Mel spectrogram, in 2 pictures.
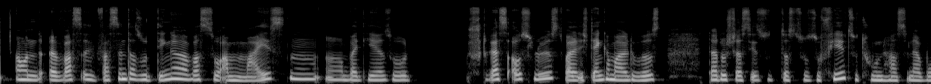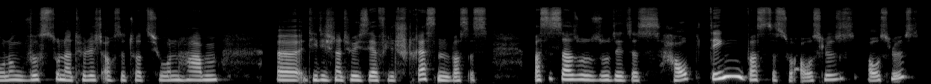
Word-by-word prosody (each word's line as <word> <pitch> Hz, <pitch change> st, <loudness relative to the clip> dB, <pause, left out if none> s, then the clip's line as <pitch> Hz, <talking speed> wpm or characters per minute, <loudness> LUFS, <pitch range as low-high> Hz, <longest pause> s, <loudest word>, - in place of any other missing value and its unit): Und, 220 Hz, -1 st, +1 dB
äh, 195 Hz, -1 st, +2 dB
was 205 Hz, +2 st, 0 dB
i 225 Hz, -2 st, -1 dB
was 195 Hz, 0 st, -3 dB
sind 245 Hz, 0 st, +3 dB
da 245 Hz, -, +2 dB
so 220 Hz, -1 st, 0 dB
Dinge, 230 Hz, +5 st, +2 dB
was 215 Hz, 0 st, -1 dB
so 200 Hz, -3 st, -2 dB
am 190 Hz, -2 st, 0 dB
meisten, 245 Hz, -, -1 dB
äh, 210 Hz, 0 st, -3 dB
bei 195 Hz, -1 st, -1 dB
dir 200 Hz, +1 st, -2 dB
so 200 Hz, -1 st, -3 dB, 0.6 s
Stress 225 Hz, +1 st, -2 dB
auslöst? 250 Hz, +4 st, -1 dB
Weil 190 Hz, -, +2 dB
ich -, -, -4 dB
denke 210 Hz, +4 st, +2 dB
mal, 195 Hz, -2 st, +3 dB
du 195 Hz, -2 st, -2 dB
wirst 215 Hz, +3 st, -1 dB, 0.4 s
dadurch, 215 Hz, +1 st, 0 dB
dass 195 Hz, -1 st, -2 dB
ihr 195 Hz, -, -3 dB
so 205 Hz, +2 st, -12 dB
dass 190 Hz, -, -5 dB
du 195 Hz, -, -8 dB
so 190 Hz, +1 st, -6 dB
viel 255 Hz, +8 st, +1 dB
zu 220 Hz, -7 st, -8 dB
tun 195 Hz, -2 st, -1 dB
hast 185 Hz, -1 st, -3 dB
in -, -, -2 dB
der 185 Hz, -1 st, -2 dB
Wohnung, 195 Hz, +1 st, 0 dB
wirst 215 Hz, +1 st, -1 dB
du -, -, +2 dB
natürlich 200 Hz, 0 st, 0 dB
auch 200 Hz, -, -3 dB
Situationen 195 Hz, +1 st, -3 dB
haben, 205 Hz, +1 st, +2 dB, 0.6 s
äh, 195 Hz, -2 st, +4 dB
die 205 Hz, -, -1 dB
dich 200 Hz, -2 st, 0 dB
natürlich 200 Hz, -1 st, +1 dB
sehr 190 Hz, -1 st, +3 dB
viel 185 Hz, 0 st, -7 dB
stressen. 195 Hz, -5 st, 0 dB
Was 180 Hz, 0 st, -2 dB
ist -, -, -10 dB, 0.4 s
was 205 Hz, +4 st, 0 dB
ist 260 Hz, 0 st, -4 dB
da 220 Hz, -1 st, +7 dB
so 220 Hz, -1 st, +3 dB
so 200 Hz, 0 st, 0 dB
dieses 185 Hz, -2 st, -2 dB
Hauptding, 245 Hz, -, +5 dB, 0.2 s
was 215 Hz, +1 st, -1 dB
das 195 Hz, -3 st, -7 dB
so 175 Hz, -, -6 dB
auslös 215 Hz, -, -3 dB
auslöst? 330 Hz, -, -1 dB
205 Hz, 215 wpm, -24 LUFS, 195-220 Hz, 0.6 s, da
